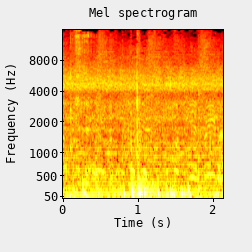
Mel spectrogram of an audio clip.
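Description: A single sharp impact of a football about a second in, the ball being struck or landing during a goalkeeper diving drill, over background music and voices.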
